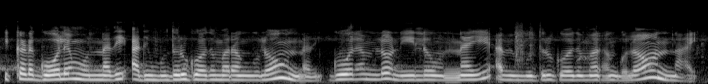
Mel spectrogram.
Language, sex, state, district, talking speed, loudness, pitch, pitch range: Telugu, female, Telangana, Mahabubabad, 135 wpm, -16 LUFS, 215 Hz, 205-235 Hz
